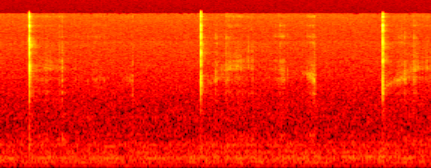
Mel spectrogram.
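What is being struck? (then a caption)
Large stainless steel spoon bowl. A flat metal utensil handle scrapes across the bowl of a large, thin, solid stainless steel spoon. Three sharp, bright metallic clicks are heard, spaced well apart, each with a short high scraping tail that dies almost instantly over a quiet low hum.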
